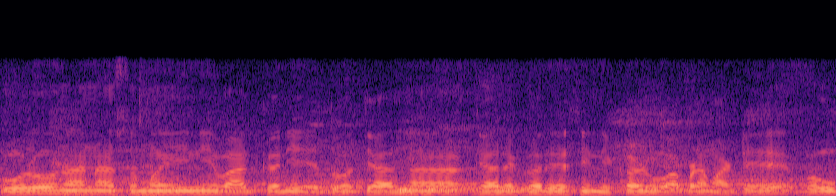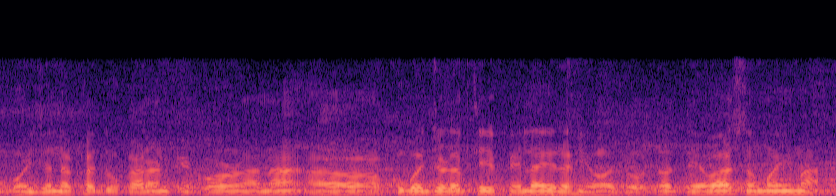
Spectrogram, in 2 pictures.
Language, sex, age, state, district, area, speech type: Gujarati, male, 30-45, Gujarat, Valsad, rural, spontaneous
